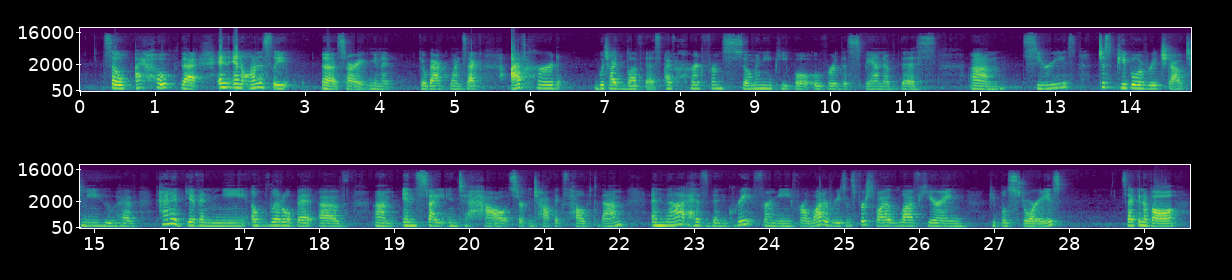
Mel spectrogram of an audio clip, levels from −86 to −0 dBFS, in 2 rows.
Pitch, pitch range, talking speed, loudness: 185 Hz, 170-210 Hz, 165 wpm, -17 LUFS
